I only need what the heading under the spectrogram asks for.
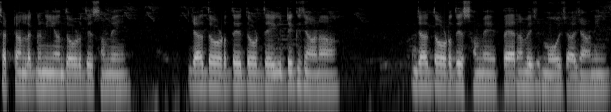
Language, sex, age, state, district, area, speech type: Punjabi, male, 18-30, Punjab, Shaheed Bhagat Singh Nagar, rural, spontaneous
